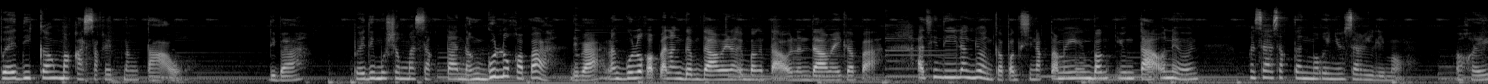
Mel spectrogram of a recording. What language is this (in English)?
Filipino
